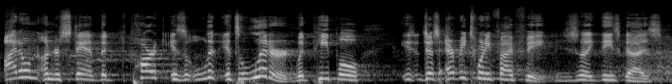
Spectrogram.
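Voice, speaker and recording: A man's voice: very high voice, expressive, moderate pace, pushed and bright, big-room sound. A man doing a rambling stand-up comedy set, slipping in and out of mocking voices.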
